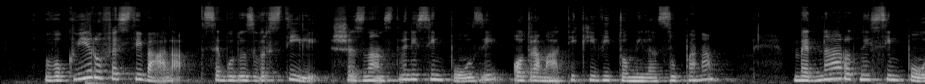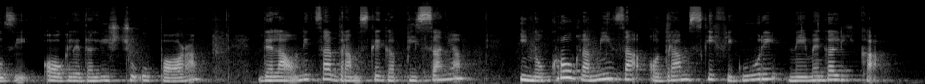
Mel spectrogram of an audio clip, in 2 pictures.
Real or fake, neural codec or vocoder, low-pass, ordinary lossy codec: real; none; 19.8 kHz; Opus, 32 kbps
